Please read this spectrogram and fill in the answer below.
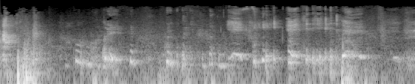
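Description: Young child laughing in repeated bursts while playing, with a couple of thumps of a ball on the floor, one at the start and one about four and a half seconds in.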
